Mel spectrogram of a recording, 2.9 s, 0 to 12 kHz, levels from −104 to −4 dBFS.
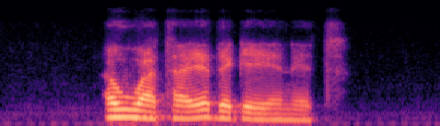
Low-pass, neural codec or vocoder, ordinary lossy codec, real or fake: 7.2 kHz; none; Opus, 16 kbps; real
